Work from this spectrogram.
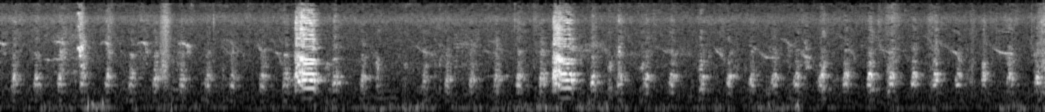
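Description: Chickens cluck steadily in a busy, rhythmic stream, with two brief rooster crows rising above them partway through; no one speaks.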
